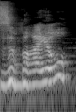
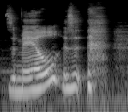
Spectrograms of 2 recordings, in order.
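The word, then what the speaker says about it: Dzemael: It's pronounced Zamail? What's the D for?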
